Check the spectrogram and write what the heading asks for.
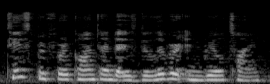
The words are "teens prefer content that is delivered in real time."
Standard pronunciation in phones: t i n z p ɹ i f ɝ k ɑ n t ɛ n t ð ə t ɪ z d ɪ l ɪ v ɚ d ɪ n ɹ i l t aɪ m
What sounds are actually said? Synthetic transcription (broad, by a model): t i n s p ɹ i f ɝ k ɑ n t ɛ n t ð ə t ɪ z d ɪ l ɪ v ɚ d ɪ n ɹ i l t aɪ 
